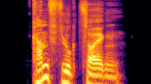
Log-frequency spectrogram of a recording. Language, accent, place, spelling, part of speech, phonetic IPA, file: German, Germany, Berlin, Kampfflugzeugen, noun, [ˈkamp͡ffluːkˌt͡sɔɪ̯ɡn̩], De-Kampfflugzeugen.ogg
- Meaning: dative plural of Kampfflugzeug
